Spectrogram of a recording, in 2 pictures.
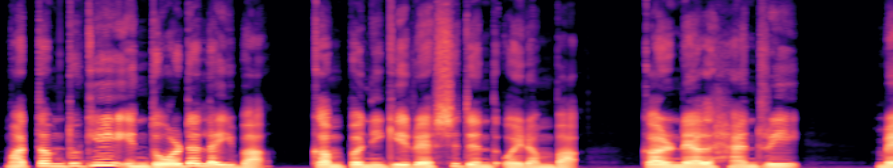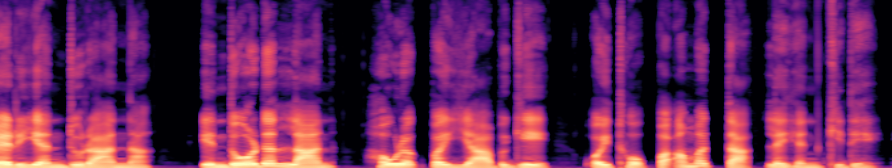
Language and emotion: Manipuri, neutral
